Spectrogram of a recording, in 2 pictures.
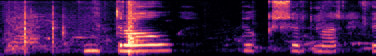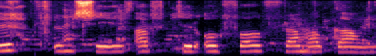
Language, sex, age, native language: Icelandic, female, 18-19, Icelandic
